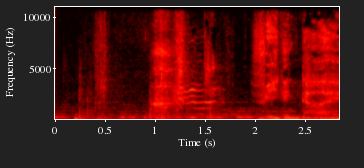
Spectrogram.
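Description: A cat meows in an episode of the animated series Arcane: several drawn-out, rising and falling meows over a steady low hum and other soundtrack noise.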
